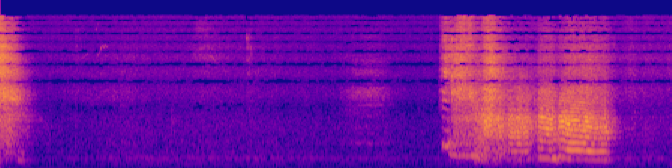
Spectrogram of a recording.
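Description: A sharp sneeze, quiet gap, then a prolonged noisy burst of successive sneezes, part of a sneezing fit.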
